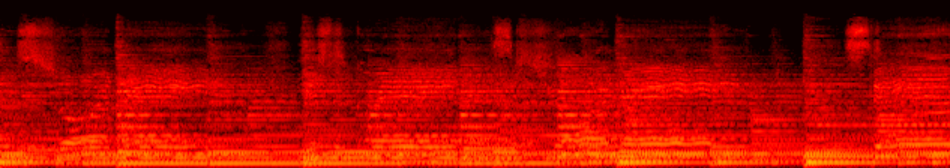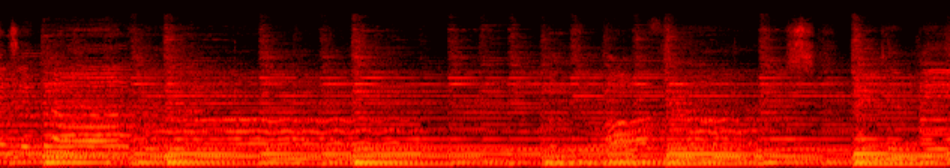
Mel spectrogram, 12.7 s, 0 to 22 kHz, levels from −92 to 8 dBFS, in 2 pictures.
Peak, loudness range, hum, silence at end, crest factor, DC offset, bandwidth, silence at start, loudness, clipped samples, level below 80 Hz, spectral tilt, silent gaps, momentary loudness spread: -22 dBFS; 2 LU; none; 0 s; 16 dB; under 0.1%; 15 kHz; 0 s; -38 LUFS; under 0.1%; -72 dBFS; -6 dB/octave; none; 5 LU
